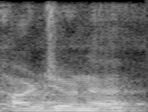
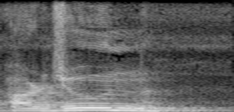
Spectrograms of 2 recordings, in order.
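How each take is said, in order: First: The final vowel is pronounced. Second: The final vowel is dropped. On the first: The speaker calls it right. "instead of saying Arjuna" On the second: The speaker calls it wrong. "typical mispronunciations"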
